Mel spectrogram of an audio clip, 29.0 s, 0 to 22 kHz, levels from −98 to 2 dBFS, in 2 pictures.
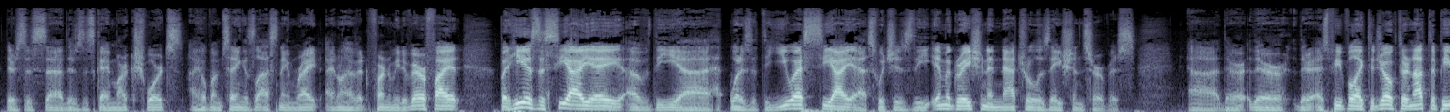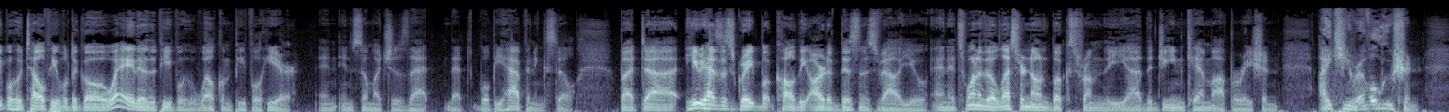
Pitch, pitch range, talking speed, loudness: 90 Hz, 80-105 Hz, 240 wpm, -21 LUFS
